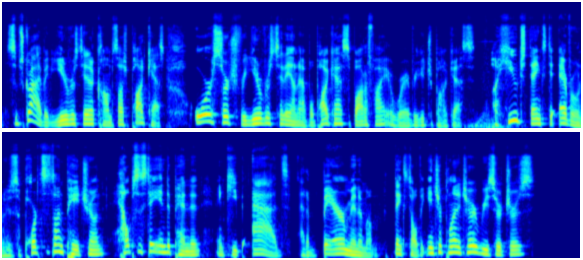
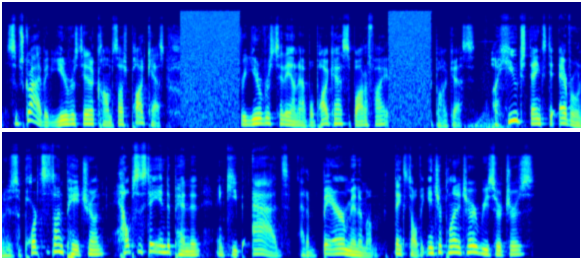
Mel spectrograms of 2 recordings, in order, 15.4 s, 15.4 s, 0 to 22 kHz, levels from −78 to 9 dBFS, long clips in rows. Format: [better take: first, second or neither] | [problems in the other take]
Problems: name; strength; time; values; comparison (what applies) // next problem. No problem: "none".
first | audio cutting out; filled with static; at 2.5 s for 1 s and at 5 s for 0.5 s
